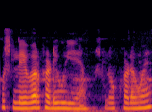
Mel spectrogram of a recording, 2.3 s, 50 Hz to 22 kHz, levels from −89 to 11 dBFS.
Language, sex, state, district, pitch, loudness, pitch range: Hindi, female, Uttar Pradesh, Jyotiba Phule Nagar, 195 Hz, -18 LUFS, 190-210 Hz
